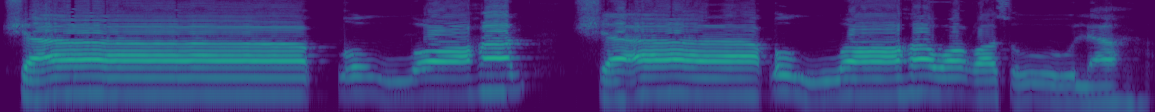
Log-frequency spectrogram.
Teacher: اور اس سے پہلے آپ دیکھیں تو یہاں پر جو ہے مد یہ ہے مد لازم کلمی مثقل، اس کو آپ نے 5 یا 6 الف کے برابر کھینچ کر پڑھنا ہے.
